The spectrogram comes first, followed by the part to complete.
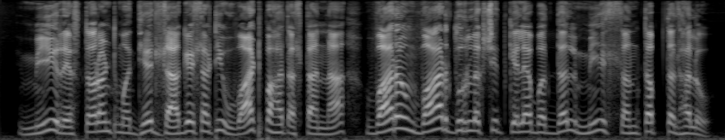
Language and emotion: Marathi, angry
